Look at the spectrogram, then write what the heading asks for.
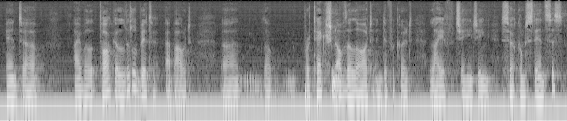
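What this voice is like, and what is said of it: Heavy German accent. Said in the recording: “my heavy German accent”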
